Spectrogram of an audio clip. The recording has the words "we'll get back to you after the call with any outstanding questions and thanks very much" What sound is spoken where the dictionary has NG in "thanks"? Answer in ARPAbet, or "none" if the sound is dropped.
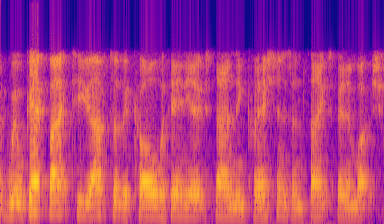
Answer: NG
